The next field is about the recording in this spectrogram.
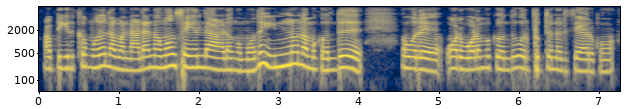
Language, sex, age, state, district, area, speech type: Tamil, female, 45-60, Tamil Nadu, Tiruvarur, rural, spontaneous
